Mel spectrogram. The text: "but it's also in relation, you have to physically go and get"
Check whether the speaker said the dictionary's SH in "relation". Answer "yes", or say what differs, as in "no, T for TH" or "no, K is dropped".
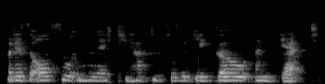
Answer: no, SH is dropped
